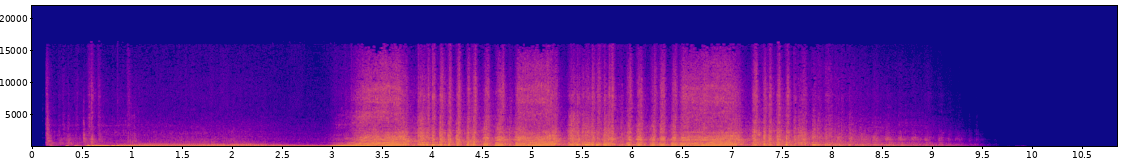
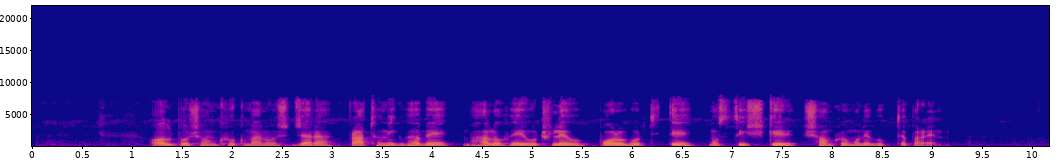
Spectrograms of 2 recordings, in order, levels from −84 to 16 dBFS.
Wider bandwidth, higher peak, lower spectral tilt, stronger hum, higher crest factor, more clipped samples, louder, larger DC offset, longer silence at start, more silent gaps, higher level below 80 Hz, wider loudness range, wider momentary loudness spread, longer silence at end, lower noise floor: first, 16.5 kHz vs 8 kHz; first, 0 dBFS vs -4 dBFS; about the same, -5.5 dB/octave vs -6.5 dB/octave; neither; about the same, 16 dB vs 20 dB; neither; first, -16 LUFS vs -25 LUFS; neither; second, 0.15 s vs 1.2 s; neither; first, -24 dBFS vs -60 dBFS; first, 7 LU vs 4 LU; first, 14 LU vs 9 LU; first, 1.65 s vs 1.15 s; second, -64 dBFS vs -70 dBFS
